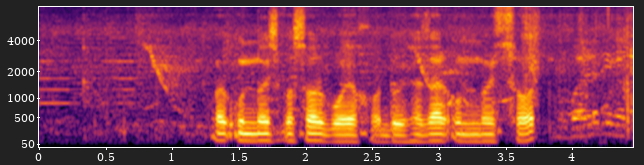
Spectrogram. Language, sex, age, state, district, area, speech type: Assamese, male, 18-30, Assam, Kamrup Metropolitan, rural, spontaneous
